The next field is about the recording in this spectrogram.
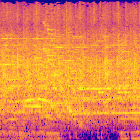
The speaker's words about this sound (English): Oh, clap your hands one more time and shout to God with a voice of triumph.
